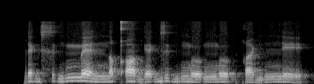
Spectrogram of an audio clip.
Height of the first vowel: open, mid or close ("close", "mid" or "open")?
mid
